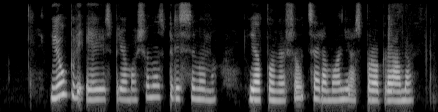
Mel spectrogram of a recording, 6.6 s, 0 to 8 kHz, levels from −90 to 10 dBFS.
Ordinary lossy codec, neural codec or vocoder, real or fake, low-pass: Opus, 64 kbps; codec, 16 kHz in and 24 kHz out, 1.1 kbps, FireRedTTS-2 codec; fake; 7.2 kHz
